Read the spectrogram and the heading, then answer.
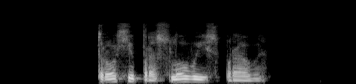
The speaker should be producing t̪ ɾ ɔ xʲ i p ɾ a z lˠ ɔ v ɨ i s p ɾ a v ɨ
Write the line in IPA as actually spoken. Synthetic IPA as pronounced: t̪ ɾ ɔ xʲ i p ɾ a s lˠ ɔ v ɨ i s p ɾ a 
